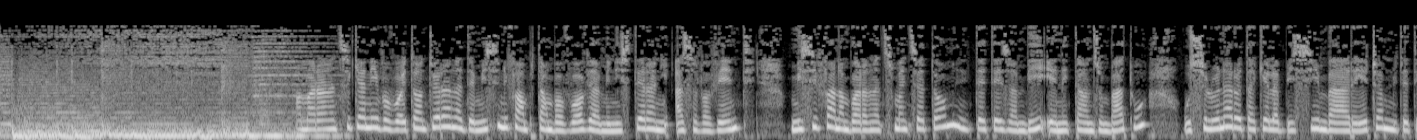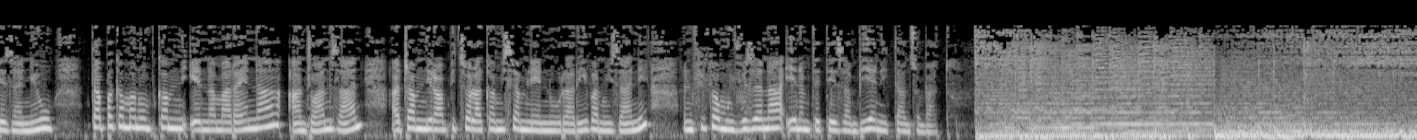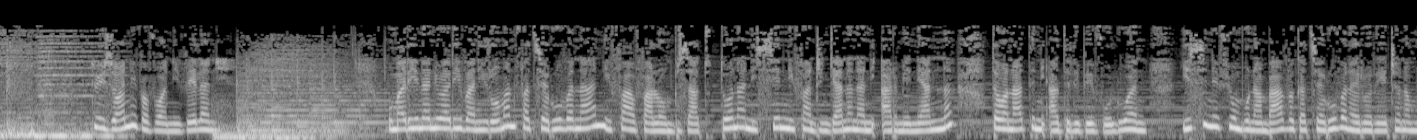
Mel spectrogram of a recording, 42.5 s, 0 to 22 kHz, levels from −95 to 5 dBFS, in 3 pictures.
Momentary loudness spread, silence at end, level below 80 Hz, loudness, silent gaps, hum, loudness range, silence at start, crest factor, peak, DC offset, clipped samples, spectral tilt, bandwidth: 5 LU; 0 s; -28 dBFS; -17 LUFS; none; none; 2 LU; 0 s; 12 dB; -4 dBFS; under 0.1%; under 0.1%; -5.5 dB/octave; 11.5 kHz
